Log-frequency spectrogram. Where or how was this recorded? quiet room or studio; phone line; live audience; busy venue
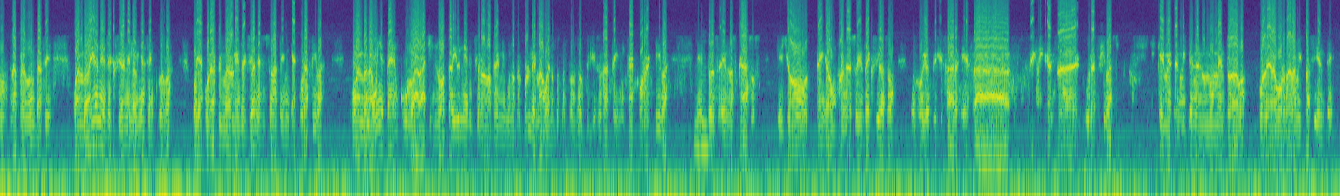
phone line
